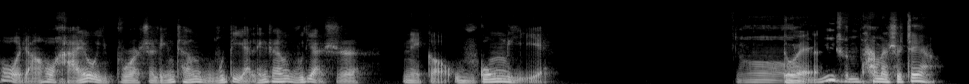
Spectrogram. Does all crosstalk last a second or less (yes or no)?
yes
